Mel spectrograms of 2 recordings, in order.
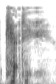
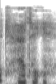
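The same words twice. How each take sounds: First: Whisper. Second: Weary whisper. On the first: Mother murmurs daughter's name. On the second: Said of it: "quite weary of such little matters". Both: Acted.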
